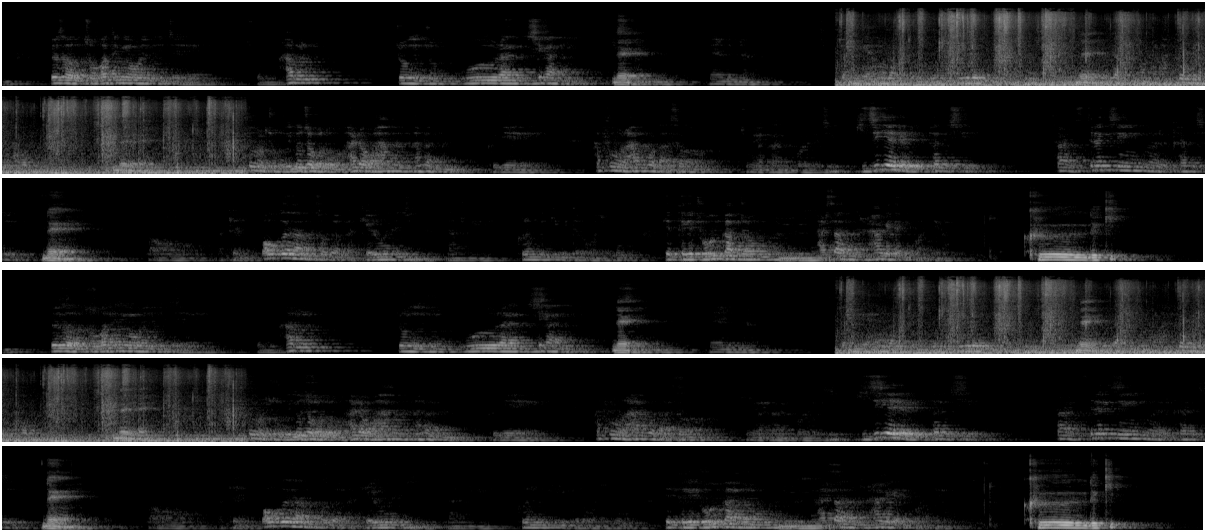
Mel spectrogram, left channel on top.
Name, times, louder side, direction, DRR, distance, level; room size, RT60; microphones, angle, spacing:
voice 1, 0.5-2.0 2.5-3.1 3.9-5.8 6.1-6.6 7.1-7.5 8.4-12.6 14.4-16.6 16.9-17.4 17.9-19.1 19.5-21.8 22.5-24.2 25.5-26.0 26.3-28.9 29.3-30.3 30.7-33.5, equal, 45° left, -1 dB, 5.1 m, -38 dB
sound 1, 8.3-14.5, left 1 dB, 5° left, 0.4 m, -32 dB
voice 2, 13.1-13.6 24.5-24.8 31.8-32.3 34.3-35.2, right 1 dB, 30° right, 7 dB, 0.7 m, -29 dB
17.5 x 8.5 x 4.8 m, 0.89 s
head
